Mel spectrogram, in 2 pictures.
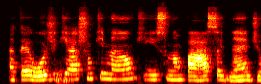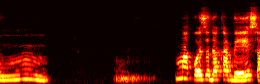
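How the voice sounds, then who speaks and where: In a classroom Bible lesson, a Brazilian woman speaks with a sharp tone in a mid-range voice and a Brazilian Portuguese accent. Patiently explaining, she questions the class and then answers herself, finishing lines with small checks like "tá?" and "né?".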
